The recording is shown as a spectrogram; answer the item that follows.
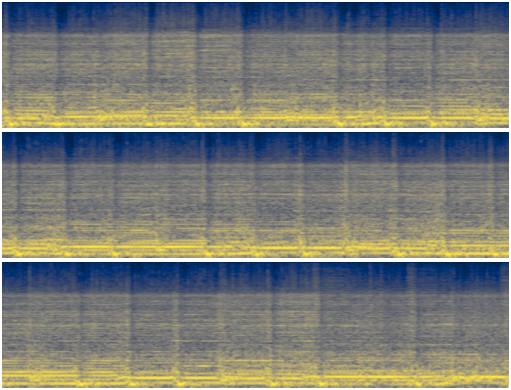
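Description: Live rock band playing loud and steady: electric guitars, bass guitar and drum kit together.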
